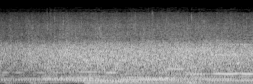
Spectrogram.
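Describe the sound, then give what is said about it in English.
A church audience claps during a service in a loud, dense, continuous wash of many hands that keeps an even level from start to finish. “hallelujah, clap for Jesus.”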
